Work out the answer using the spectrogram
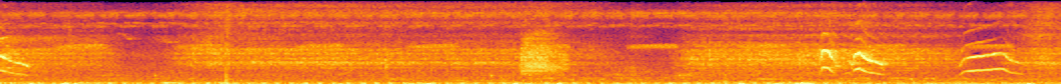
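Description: Birds chirping with short whistled, two-note calls at the start and again about four seconds in, over faint low rumbling and a few soft thumps.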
